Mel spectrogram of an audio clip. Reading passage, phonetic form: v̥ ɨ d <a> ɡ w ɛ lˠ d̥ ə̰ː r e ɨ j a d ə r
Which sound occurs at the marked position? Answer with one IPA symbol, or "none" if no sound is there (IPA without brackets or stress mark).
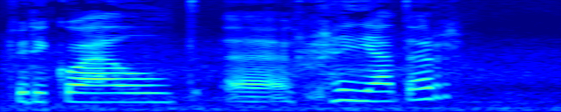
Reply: i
